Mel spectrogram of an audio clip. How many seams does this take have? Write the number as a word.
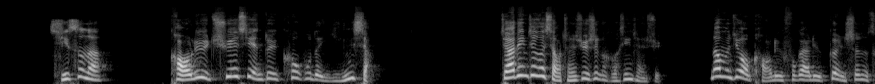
zero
